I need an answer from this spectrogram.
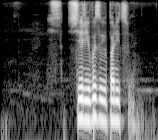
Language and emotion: Russian, neutral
